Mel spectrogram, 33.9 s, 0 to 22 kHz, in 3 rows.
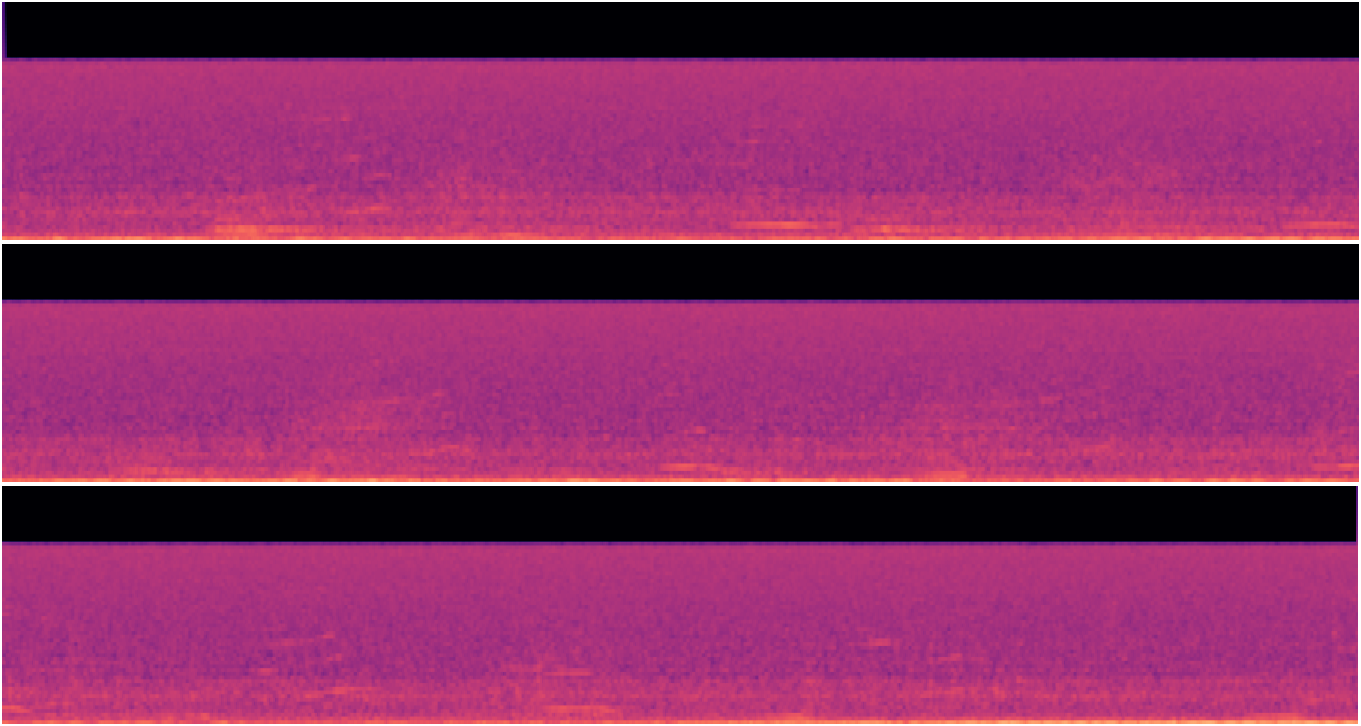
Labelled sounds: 14.4	14.7	humpback whale, 1.4 to 1.6 kHz
27.1	27.5	humpback whale, 0.83 to 0.96 kHz

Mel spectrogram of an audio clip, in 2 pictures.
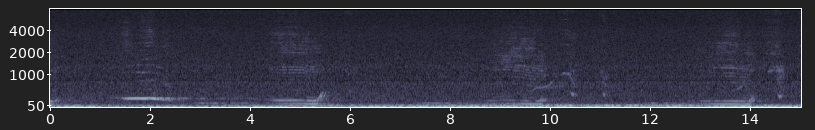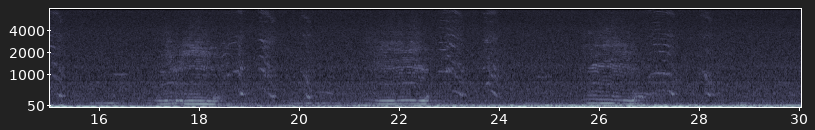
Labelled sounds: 4.9	5.2	humpback whale, 1.1 to 1.2 kHz
9.0	9.3	humpback whale, 1.4 to 1.9 kHz
10.2	10.5	humpback whale, 0.80 to 1.1 kHz
13.4	13.9	humpback whale, 1.1 to 1.3 kHz
14.3	14.7	humpback whale, 0.80 to 1.3 kHz
16.3	16.6	humpback whale, 0.96 to 1.1 kHz
17.7	19.4	humpback whale, 0.93 to 3.1 kHz
21.8	24.0	humpback whale, 0.86 to 7.0 kHz
25.8	26.5	humpback whale, 1.1 to 2.8 kHz
27.0	28.5	humpback whale, 0.90 to 7.4 kHz

